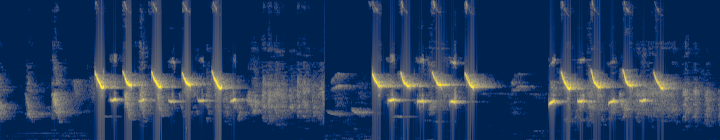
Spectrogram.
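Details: Gacor masteran song of a brown-throated sunbird: three bursts of rapid, high, downward-slurred whistles, each run of about six notes following soft twittering.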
